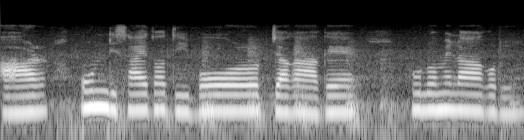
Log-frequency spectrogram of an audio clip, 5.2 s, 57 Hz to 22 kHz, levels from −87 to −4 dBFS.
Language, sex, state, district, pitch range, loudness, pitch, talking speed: Chakma, female, Tripura, West Tripura, 185-205 Hz, -13 LUFS, 195 Hz, 105 wpm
